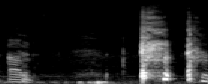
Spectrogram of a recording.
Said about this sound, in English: It's not a sneeze, it's just a cough.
